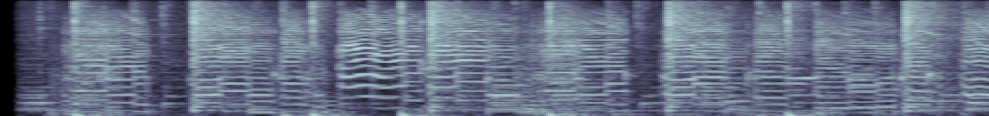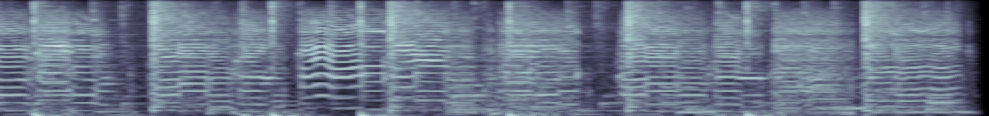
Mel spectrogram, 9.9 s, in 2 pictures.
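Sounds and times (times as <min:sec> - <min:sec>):
musical riff: 0:00.1 - 0:09.8.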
